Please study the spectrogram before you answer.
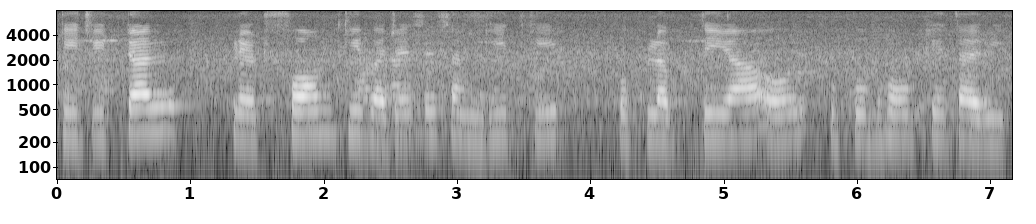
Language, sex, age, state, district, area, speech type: Hindi, female, 18-30, Madhya Pradesh, Harda, urban, spontaneous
